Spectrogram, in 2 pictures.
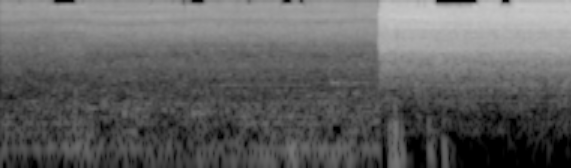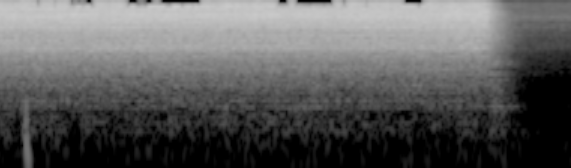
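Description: A pressure cooker cooking mutton handi vents with a sudden loud, steady steam hiss that starts abruptly, holds for several seconds, then cuts off, heard close with no talking.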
